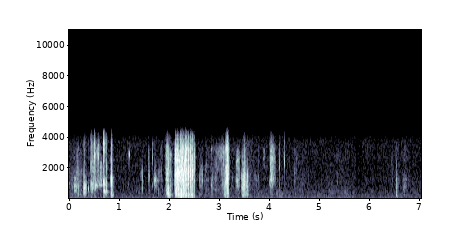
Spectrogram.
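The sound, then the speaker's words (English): Cards being shuffled: a run of quick papery snaps and rustles, one dense riffling burst in the middle, then a few scattered taps fading to near silence. “Just shuffling.”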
